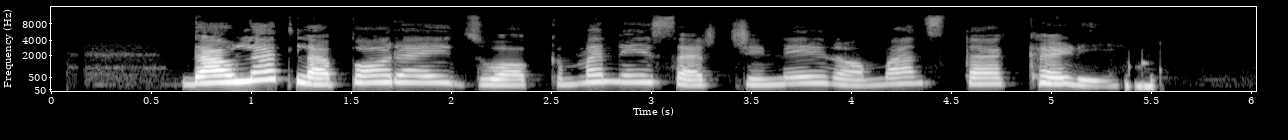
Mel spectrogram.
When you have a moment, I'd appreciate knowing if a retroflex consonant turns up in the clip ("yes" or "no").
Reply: yes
